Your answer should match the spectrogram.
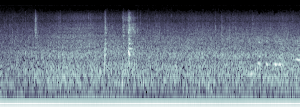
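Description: Steady wash of sea surf and wind, with a few sharp clicks, the loudest about two and a half seconds in.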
